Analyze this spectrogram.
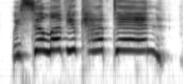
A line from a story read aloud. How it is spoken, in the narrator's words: Jocelyn shouts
